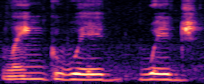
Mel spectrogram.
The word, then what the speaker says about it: language: just there and then we have language which you can see that G oh isn't it like over here but it makes a W sound so like language like in penguin it makes a W and so the U is not silent which is why it's not bull and then we have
